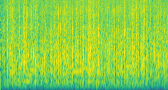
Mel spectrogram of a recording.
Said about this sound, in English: It started to rain here. Let's pack it up.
